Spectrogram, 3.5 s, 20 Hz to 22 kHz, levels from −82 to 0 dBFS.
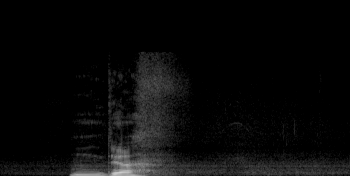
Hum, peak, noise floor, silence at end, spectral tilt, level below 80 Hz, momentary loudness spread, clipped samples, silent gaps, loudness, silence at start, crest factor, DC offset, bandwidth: none; -10 dBFS; -67 dBFS; 1.85 s; -7 dB/octave; -78 dBFS; 22 LU; under 0.1%; none; -28 LUFS; 0.7 s; 22 dB; under 0.1%; 15.5 kHz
